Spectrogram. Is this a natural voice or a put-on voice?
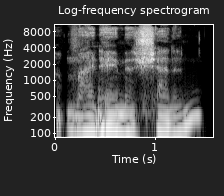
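put-on. It is said in a put-on, unnatural voice.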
